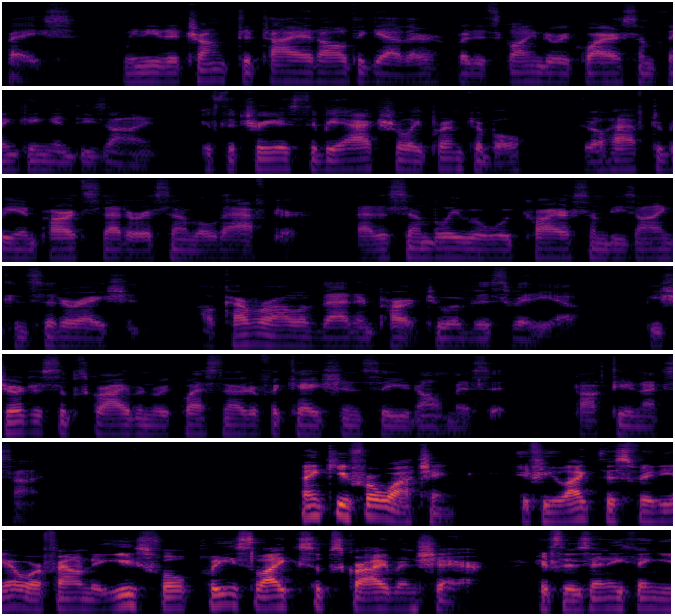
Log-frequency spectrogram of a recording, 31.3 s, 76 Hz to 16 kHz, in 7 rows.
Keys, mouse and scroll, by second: 9.9-11.3 drag, 11.3 scroll up 1, 11.7 scroll down 1, 12.4 scroll down 2, 13.6 middle click, 13.8 click, 13.9-16.0 middle drag.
